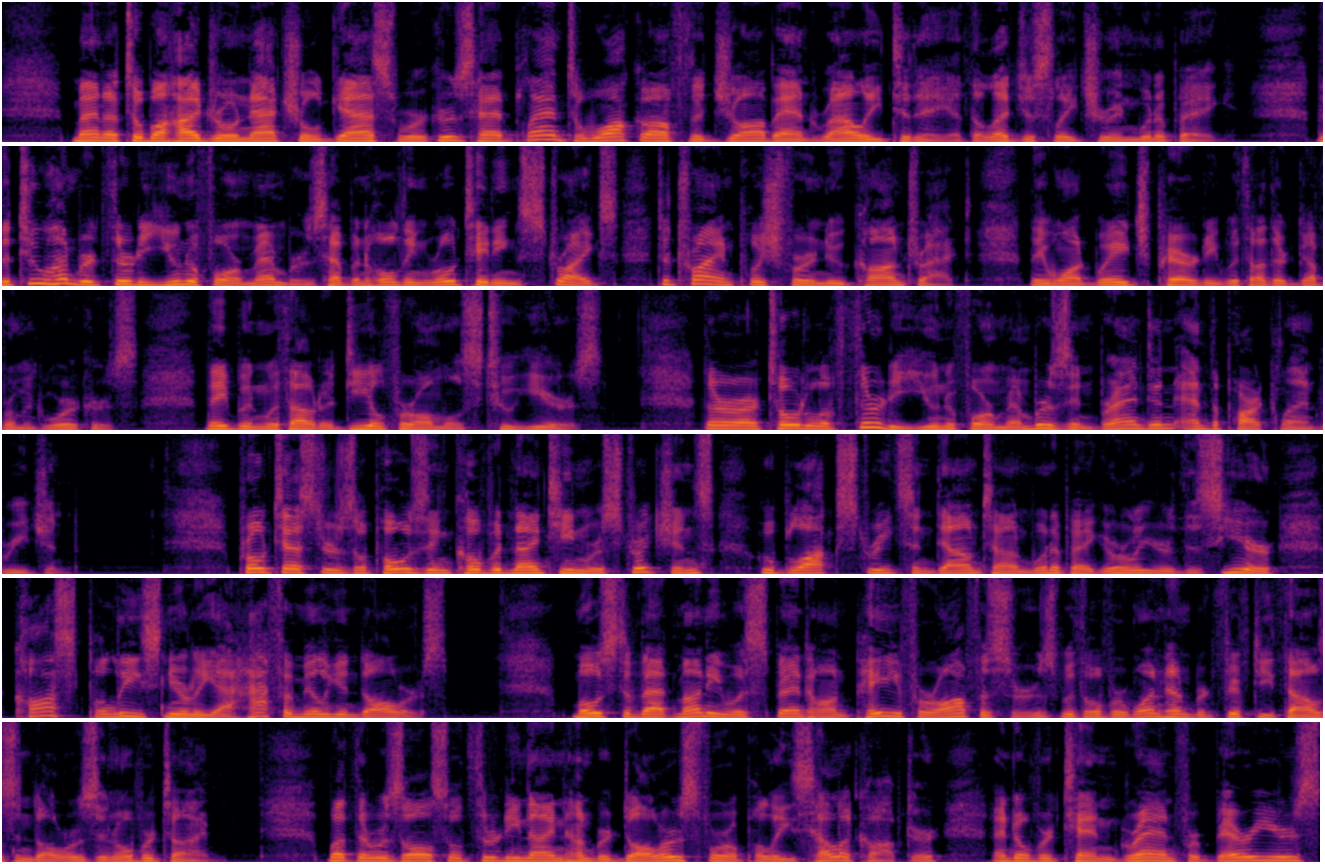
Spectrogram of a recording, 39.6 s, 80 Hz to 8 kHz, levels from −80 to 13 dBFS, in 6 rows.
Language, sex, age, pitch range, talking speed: English, male, 50-69, 130-175 Hz, 180 wpm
